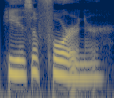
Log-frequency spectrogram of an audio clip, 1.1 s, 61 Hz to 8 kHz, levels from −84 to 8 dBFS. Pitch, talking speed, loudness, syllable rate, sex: 185 Hz, 210 wpm, -17 LUFS, 5.7 syllables/s, female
